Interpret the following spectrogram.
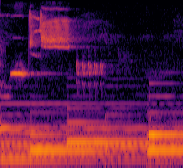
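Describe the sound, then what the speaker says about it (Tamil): Small birds chirp and tweet in short bright calls over a steady tonal musical background, a few distinct chirps spread across a brief moment, fairly close and clear. "அதுல மீனு அப்படிங்கிற பெண் புறாவும் பிங்கி அப்படிங்கிற குருவியும் வாழ்ந்துகிட்டு இருந்துச்சு."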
